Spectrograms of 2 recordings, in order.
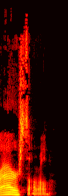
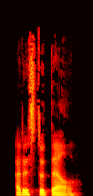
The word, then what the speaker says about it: Aristotle: My dad, after all, was a religious theologian, a student of the great thinkers and philosophers like Marcus Aurelius or Aristotle, which he pronounced as Aristotel. Sorry, Dad.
